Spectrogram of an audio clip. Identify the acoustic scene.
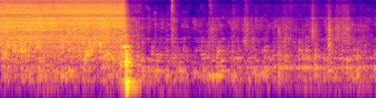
restroom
